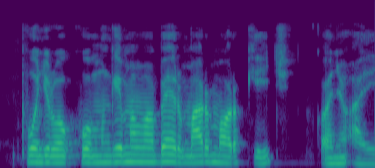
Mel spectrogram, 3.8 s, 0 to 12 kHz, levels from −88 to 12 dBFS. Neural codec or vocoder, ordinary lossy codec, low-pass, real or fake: codec, 16 kHz, 4 kbps, X-Codec, WavLM features, trained on Multilingual LibriSpeech; none; 7.2 kHz; fake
